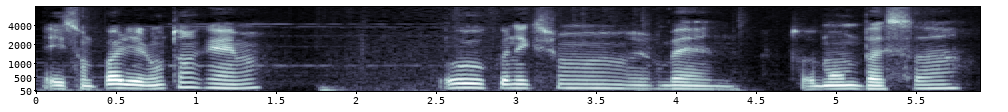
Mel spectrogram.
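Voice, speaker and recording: A man's voice: medium pitch, steady tone, unhurried, soft background music. A man from France playing a multiplayer game with a friend, chatting and joking playfully. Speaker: co-player. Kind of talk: casual gaming chat.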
